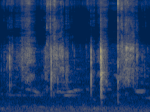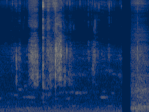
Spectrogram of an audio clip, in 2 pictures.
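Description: Minced meat filling for momos being mixed by hand: wet squelching, sticky squishes and soft slaps in irregular bursts, close and fairly distinct, with quiet gaps between handfuls.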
